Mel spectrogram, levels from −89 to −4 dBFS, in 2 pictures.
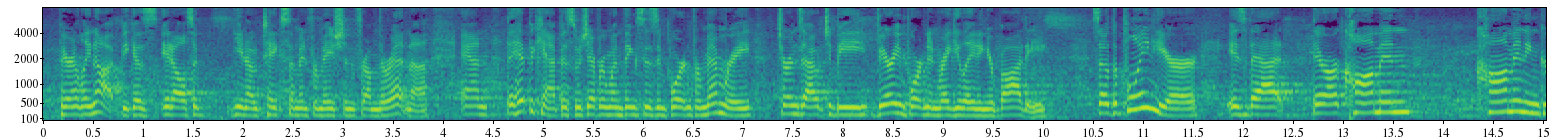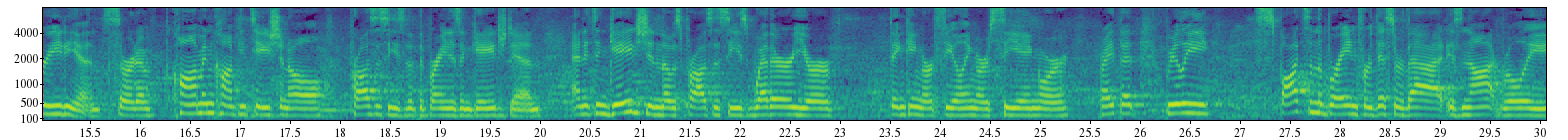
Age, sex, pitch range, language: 50-69, female, 185-215 Hz, English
